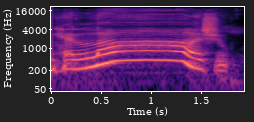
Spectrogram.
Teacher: o acento fica na sílaba tônica que é o ló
